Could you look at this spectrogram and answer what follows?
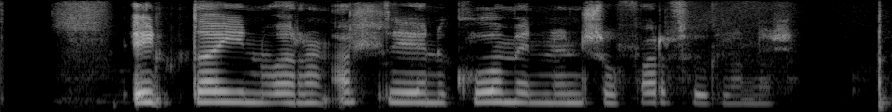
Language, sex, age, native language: Icelandic, male, 18-19, Icelandic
